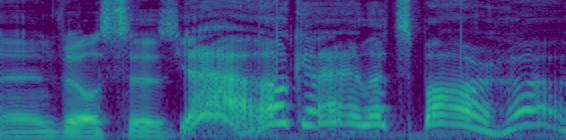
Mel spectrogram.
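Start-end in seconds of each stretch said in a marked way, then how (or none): 0.9-2.8 very high cartoon-hero voice, pitch swinging wildly. Recapping a show, [name] agrees when Tamora asks to spar: terrible Goku impression. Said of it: "that was a terrible Goku impersonation".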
